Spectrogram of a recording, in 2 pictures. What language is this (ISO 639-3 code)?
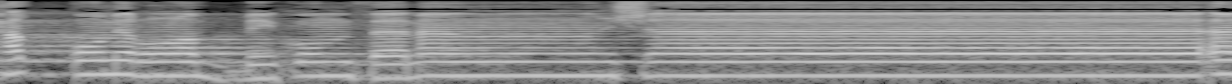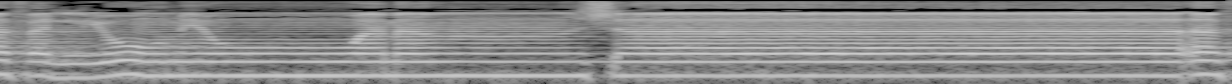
ara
